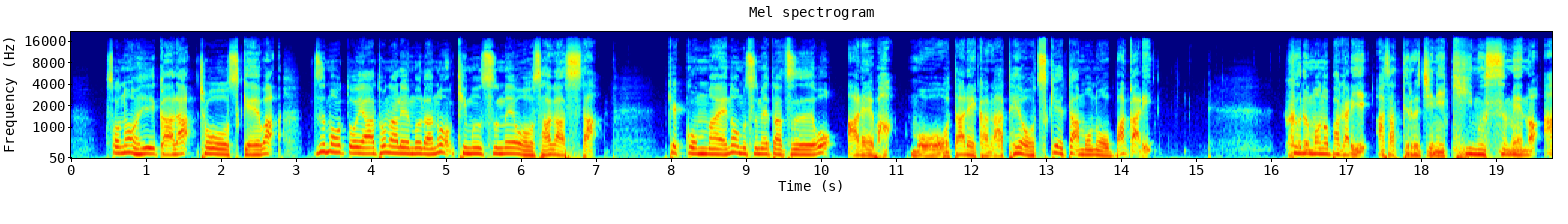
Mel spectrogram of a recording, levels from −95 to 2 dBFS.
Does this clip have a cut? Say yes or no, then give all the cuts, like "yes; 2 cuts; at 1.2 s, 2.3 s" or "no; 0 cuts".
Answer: yes; 1 cut; at 11.1 s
